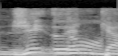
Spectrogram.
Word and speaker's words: Genk: Yann Moens, gardien de but belge du RC Genk en Division 1, un club que vous soutenez. Gent, c'est Gand, j'imagine. Ah, vous croyez? Bah oui, c'est Gand. Oui. G-E-N-K.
